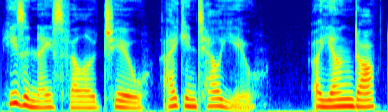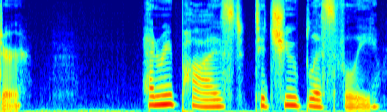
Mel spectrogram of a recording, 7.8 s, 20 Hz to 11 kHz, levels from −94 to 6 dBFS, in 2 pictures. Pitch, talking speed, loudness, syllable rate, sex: 205 Hz, 125 wpm, -16 LUFS, 3.9 syllables/s, female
